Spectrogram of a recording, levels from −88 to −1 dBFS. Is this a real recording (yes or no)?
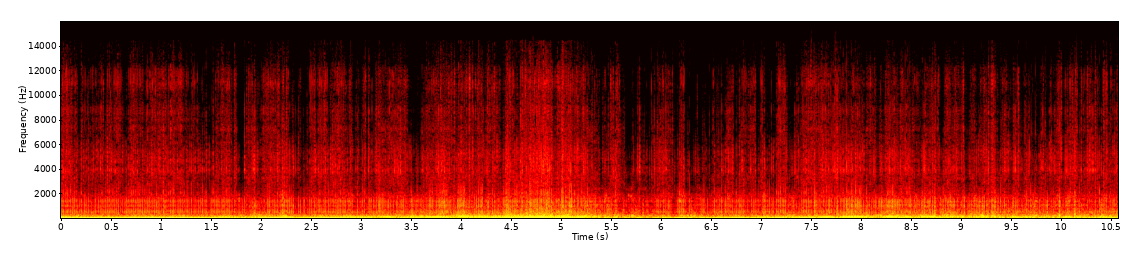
yes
